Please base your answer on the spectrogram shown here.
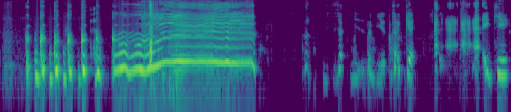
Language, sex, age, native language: Icelandic, male, 10, Icelandic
